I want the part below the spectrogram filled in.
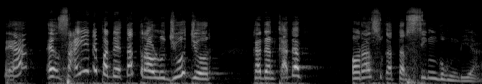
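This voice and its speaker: A middle-aged woman pastor preaching a sermon bluntly, now and then breaking into loud shouts. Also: high voice, very animated, fairly quick. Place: church hall, livestreamed.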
